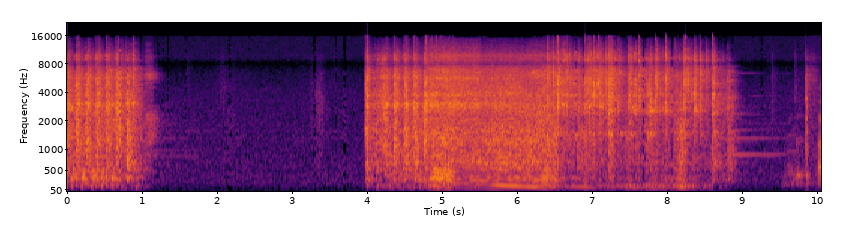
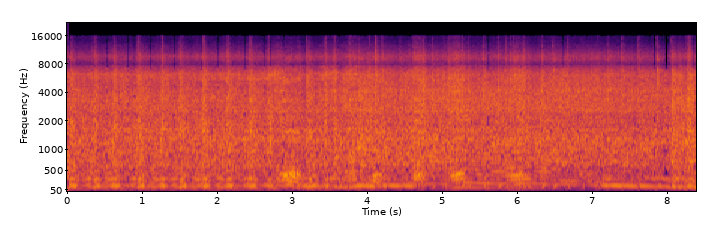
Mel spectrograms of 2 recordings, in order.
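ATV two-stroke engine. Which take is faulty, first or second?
first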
